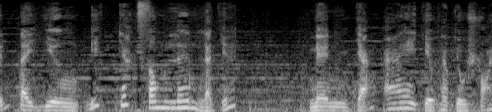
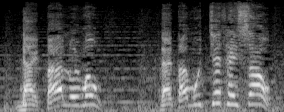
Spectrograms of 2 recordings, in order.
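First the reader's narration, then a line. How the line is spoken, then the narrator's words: Crying out. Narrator (Vietnamese): kêu lên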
